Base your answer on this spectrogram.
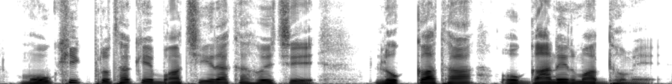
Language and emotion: Bengali, neutral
